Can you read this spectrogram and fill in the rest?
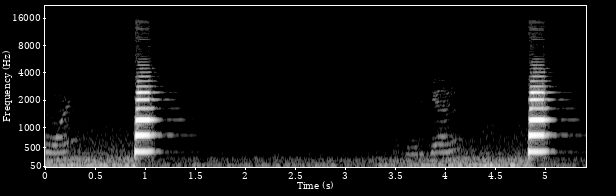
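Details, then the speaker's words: Toyota Tacoma horn after swapping in two sets of dual high- and low-tone horns from a 2007 Cadillac DTS, replacing the weak high-pitched factory horn: two short, loud, full chord-like blasts with crisp cutoff, louder than before; normal horn. "i got this might be a little loud but anyway definitely louder than before"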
